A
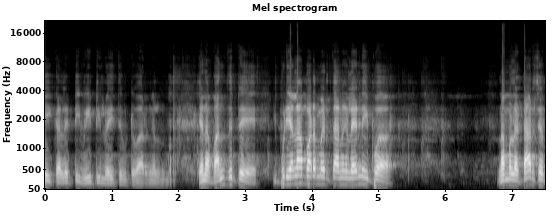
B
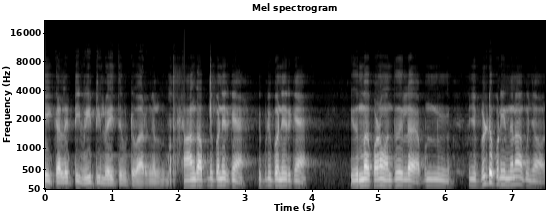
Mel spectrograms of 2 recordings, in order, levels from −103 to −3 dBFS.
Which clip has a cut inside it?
B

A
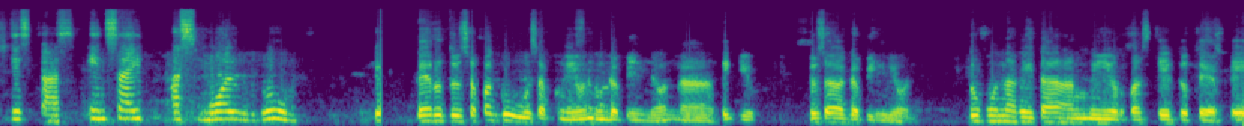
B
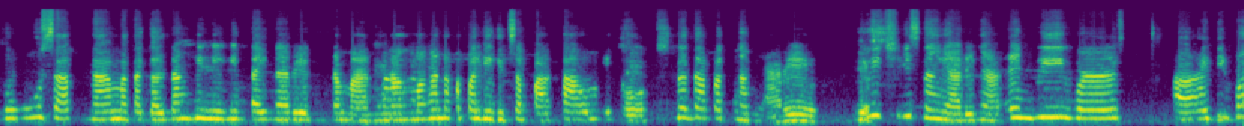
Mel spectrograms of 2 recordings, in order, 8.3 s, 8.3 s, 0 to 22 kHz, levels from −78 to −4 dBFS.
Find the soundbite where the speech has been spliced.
A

